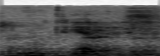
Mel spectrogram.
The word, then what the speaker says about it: Gutierrez: Gutierrez. How we pronounce it.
